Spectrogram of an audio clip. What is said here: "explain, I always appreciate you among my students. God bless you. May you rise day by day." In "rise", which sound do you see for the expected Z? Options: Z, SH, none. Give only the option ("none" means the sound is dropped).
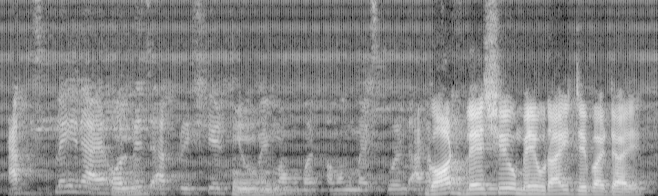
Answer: none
